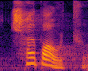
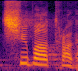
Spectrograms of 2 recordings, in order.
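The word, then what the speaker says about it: צבאות: 만군의는 체바우트, 만군이라는 단어는 체바우트 또는 치바우트라고 합니다. 한번 따라해 볼까요?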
